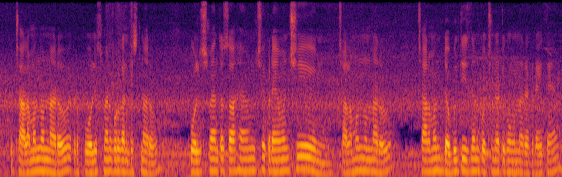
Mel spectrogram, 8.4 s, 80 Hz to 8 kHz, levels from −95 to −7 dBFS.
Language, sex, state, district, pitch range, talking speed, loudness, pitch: Telugu, male, Andhra Pradesh, Visakhapatnam, 130-150 Hz, 155 wpm, -28 LUFS, 145 Hz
